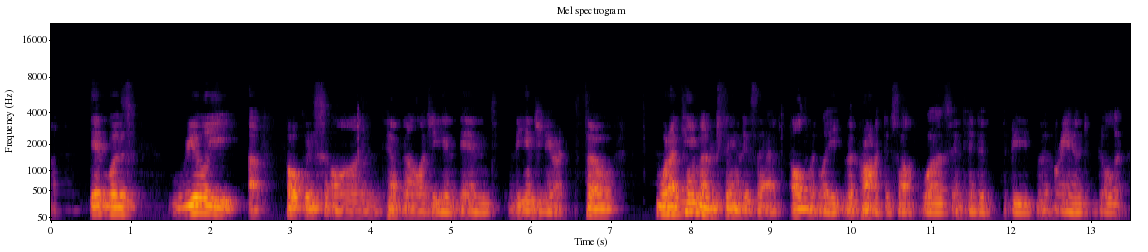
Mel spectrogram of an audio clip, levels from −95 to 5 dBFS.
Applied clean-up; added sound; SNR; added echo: neural mask model DeepFilterNet 3.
